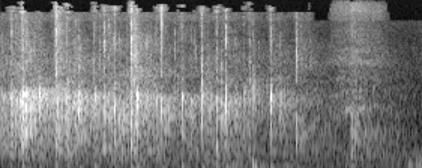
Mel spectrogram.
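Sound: audience applause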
